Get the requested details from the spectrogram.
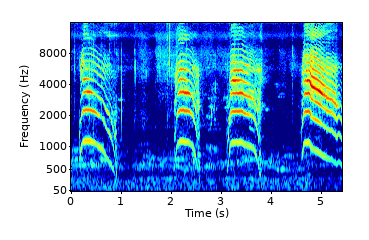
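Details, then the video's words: A kitten begging to nurse calls four loud, bright meows, each rising then falling, about one per second in a quiet room. "anak kucing minta nyusu"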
